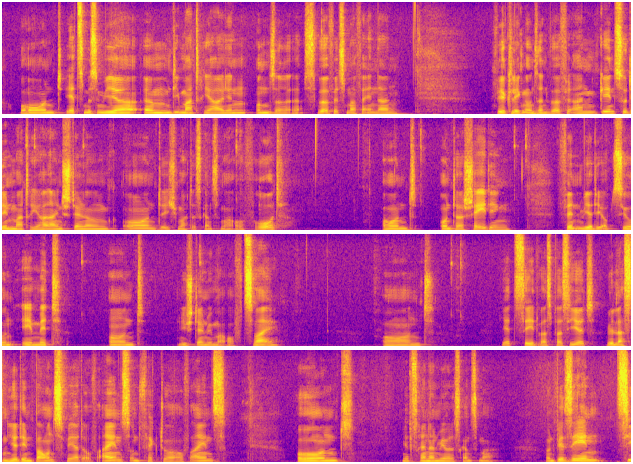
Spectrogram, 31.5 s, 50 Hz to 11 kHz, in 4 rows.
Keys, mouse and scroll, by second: 0.3 right click, 0.9-1.8 scroll up 1, 1.9 scroll up 1, 4.9 click, 6.9-9.2 scroll down 1, 9.2-11.8 drag, 12.5-14.0 scroll down 1, 14.0-19.8 drag, 20.2-21.2 scroll up 1, 22.3 click, 27.1-27.6 scroll up 1, 27.6-29.7 scroll down 1, 29.7 F12.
